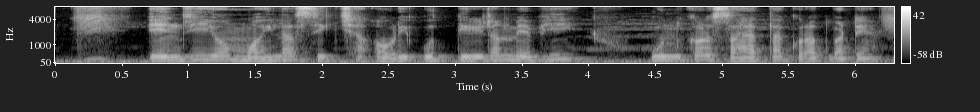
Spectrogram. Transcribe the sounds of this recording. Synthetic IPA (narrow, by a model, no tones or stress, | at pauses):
ẽnd͡ʒioməɦɪlasɪkt͡ʃʃʰaʔɔːɾiʔʊt̪ːiɾiɾənmẽbʱi | ʊnkəɾsaɦajt̪akəɾət̪baʈẽː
